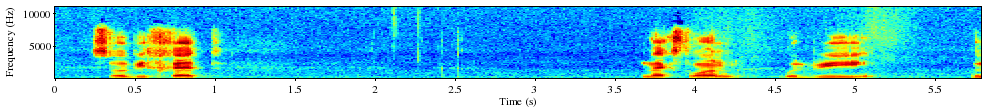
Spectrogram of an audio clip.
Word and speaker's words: Chet: The eighth letter is Chet, which I said, this is the hard letter to pronounce.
